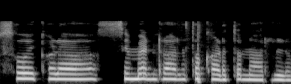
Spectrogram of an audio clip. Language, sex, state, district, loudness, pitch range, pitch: Telugu, female, Andhra Pradesh, Visakhapatnam, -15 LUFS, 230-250 Hz, 240 Hz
